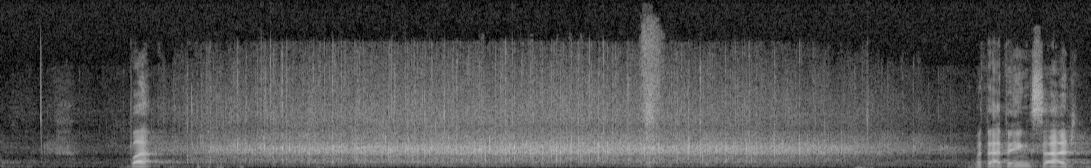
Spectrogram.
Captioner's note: applause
